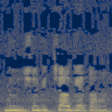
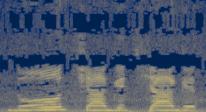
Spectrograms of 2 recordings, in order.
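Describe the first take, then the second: First: Low, soft hushing; quiet hush. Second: Low and slow, words stretched out; slow hushing. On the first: Parent telling baby not to shout, low quiet hush. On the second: Parent telling baby not to shout, slow drawn-out hush. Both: Real, not acted.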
